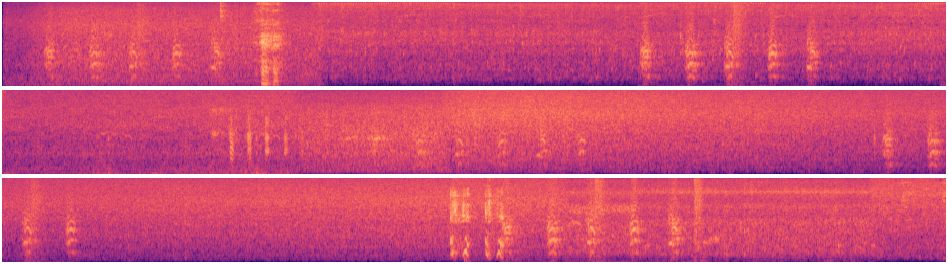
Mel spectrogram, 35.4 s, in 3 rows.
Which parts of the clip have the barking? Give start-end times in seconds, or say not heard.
0.5-2.8, 8.0-10.2, 16.4-19.1, 22.8-24.6, 29.8-32.4.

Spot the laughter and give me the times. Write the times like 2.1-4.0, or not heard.
2.7-3.5, 14.2-15.6, 29.1-29.9.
